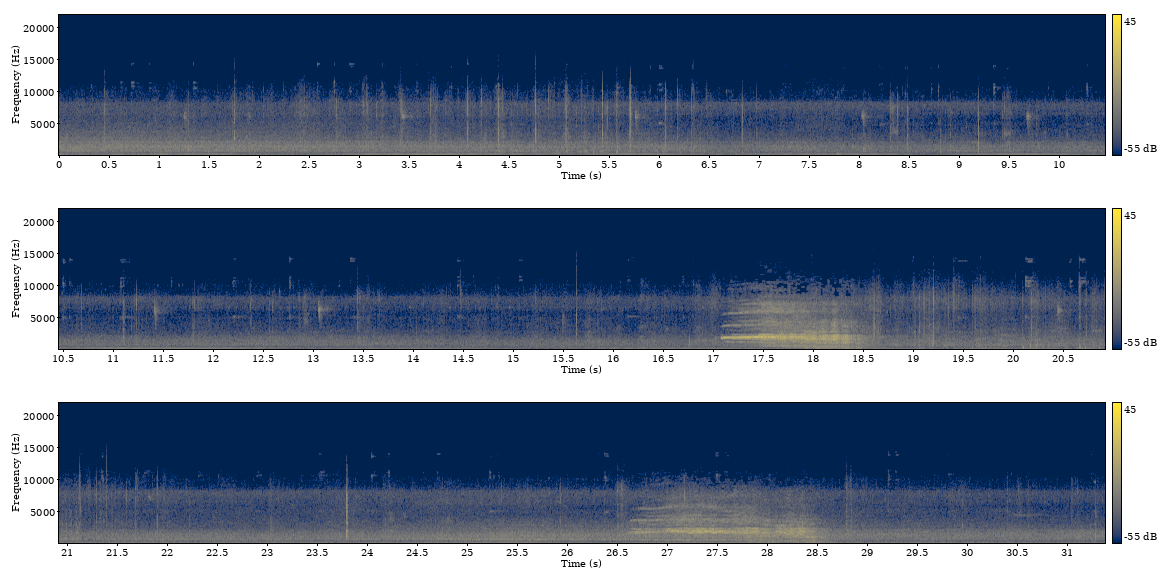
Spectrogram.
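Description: Horse's hoofbeats, faint and soft, on arena sand, over a low hum. Two loud horse whinnies, each about a second and a half long, come about seventeen seconds in and again near the end.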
